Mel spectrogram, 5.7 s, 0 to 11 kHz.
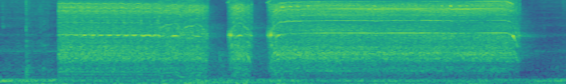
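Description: Power drill boring steadily through a cast-iron Dana 60 steering knuckle from a 2004 Super Duty one-ton front axle, a loud, sustained high whine that briefly stops and restarts twice before cutting off near the end.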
